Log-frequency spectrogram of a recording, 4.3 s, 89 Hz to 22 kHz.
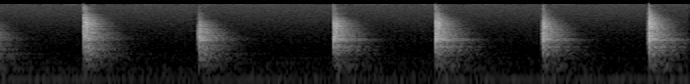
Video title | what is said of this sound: Rotorway Maintenance Video 0 25 svc hours | you should notice a solid sound resonating from the blade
